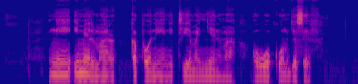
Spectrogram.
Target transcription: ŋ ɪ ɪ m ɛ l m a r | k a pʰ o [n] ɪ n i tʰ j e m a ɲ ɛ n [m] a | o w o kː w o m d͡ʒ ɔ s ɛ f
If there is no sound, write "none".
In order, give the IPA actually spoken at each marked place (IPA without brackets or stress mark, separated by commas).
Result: n, m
